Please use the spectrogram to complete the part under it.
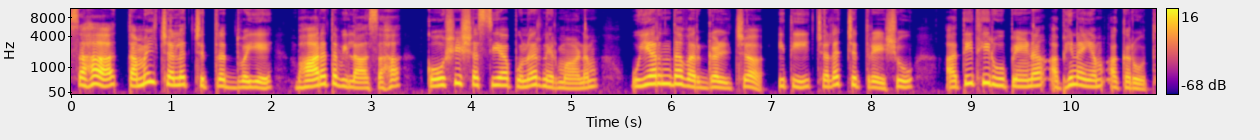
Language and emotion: Sanskrit, neutral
